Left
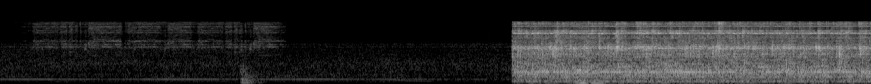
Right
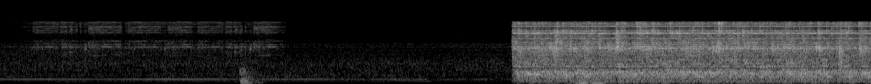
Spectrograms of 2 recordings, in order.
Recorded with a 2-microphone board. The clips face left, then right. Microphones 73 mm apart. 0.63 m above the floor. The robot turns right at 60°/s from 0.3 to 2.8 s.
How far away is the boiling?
About 0.8 m.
